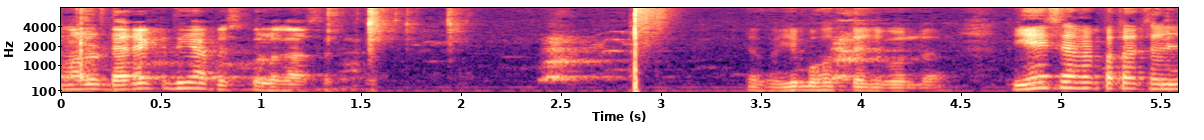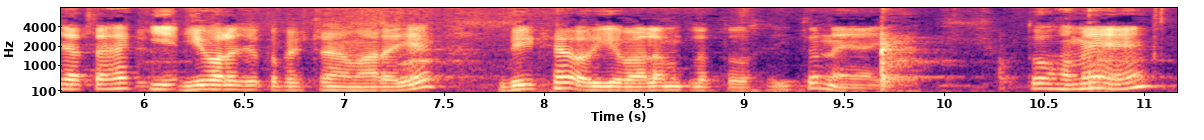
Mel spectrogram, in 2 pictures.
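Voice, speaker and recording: A man with a slightly high voice teaches fan and motor repair. He explains patiently and repeats key points, stopping often to check that the viewer follows. He works with tools while he talks. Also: background noise. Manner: demonstrating with tools while talking. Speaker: electrician instructor. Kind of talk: hands-on repair tutorial.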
